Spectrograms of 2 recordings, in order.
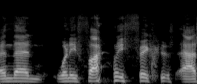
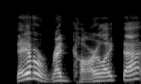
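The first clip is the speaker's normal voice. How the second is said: mock annoyed and fed up, irritated; 6 semitones higher, 6 dB louder than usual. Retelling a scene with Leo, quoting his line, mock-irritated. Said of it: "Like he's just irritated".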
